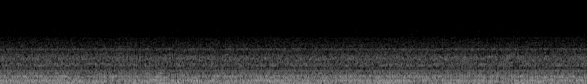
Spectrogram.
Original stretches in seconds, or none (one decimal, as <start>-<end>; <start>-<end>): 0.0-0.9; 1.8-4.4; 5.2-5.9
